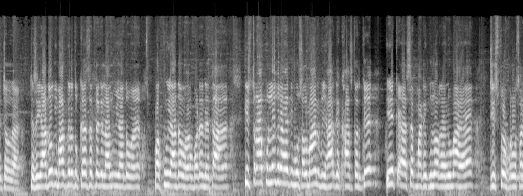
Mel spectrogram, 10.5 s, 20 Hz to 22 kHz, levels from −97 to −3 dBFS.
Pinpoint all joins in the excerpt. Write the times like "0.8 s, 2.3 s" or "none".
none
